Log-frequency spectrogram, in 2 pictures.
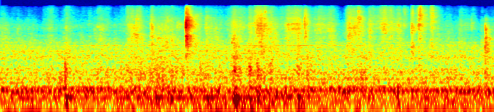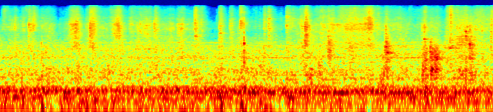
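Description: Paper being handled: light rustling and small taps and clicks of a rolled paper tube and a taped paper model, over a steady low hum.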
